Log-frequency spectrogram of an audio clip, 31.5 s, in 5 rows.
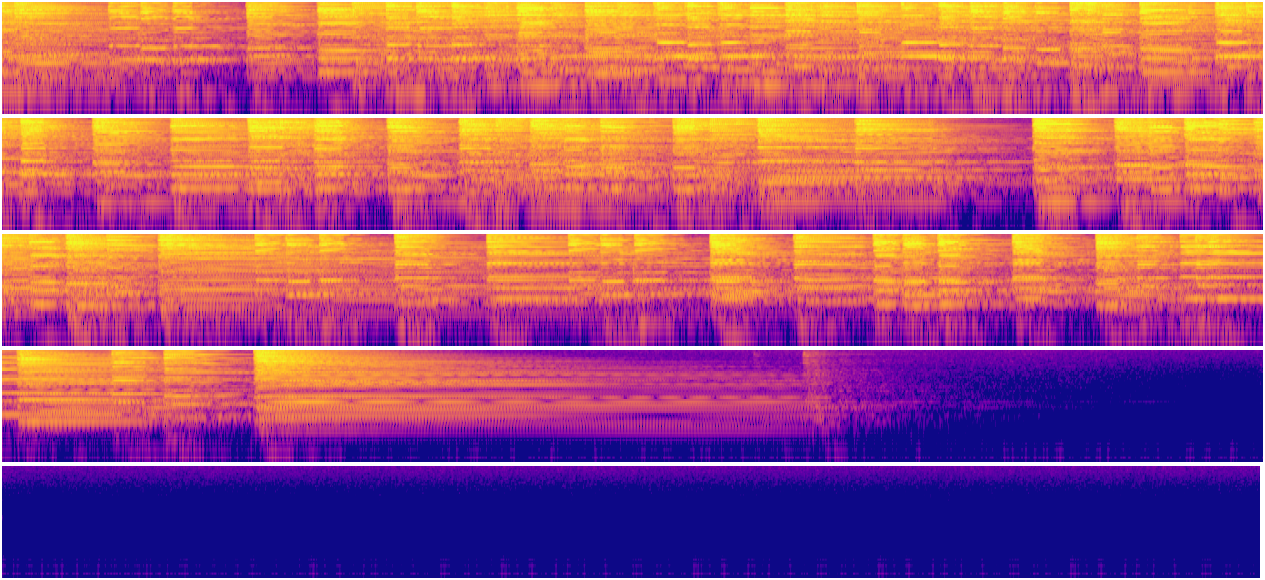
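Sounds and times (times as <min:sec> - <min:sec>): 
harpsichord fugue: 0:00.0 - 0:23.6.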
